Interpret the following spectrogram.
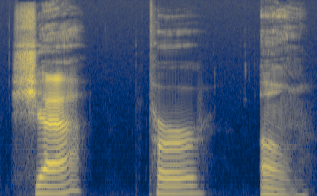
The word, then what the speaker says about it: chaperone: marked your word correctly sha per own notice ch has a dotted underline under it because ch here is representing its third sound god guide we had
